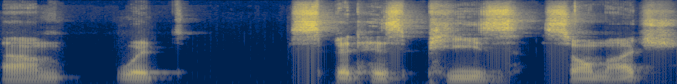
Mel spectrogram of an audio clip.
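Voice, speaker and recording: A very clean recording against a silent background, in a slight French accent. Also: man. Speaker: podcast host. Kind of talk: casual chat. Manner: stumbles on words.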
